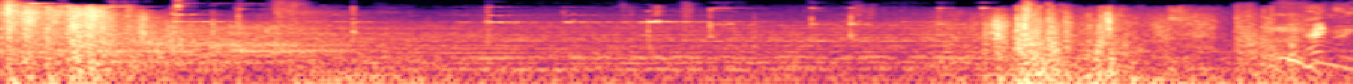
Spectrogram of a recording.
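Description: Gunfire in the Mafia II video game: a loud burst of shots at the start, then a second heavy volley a few seconds later, set against a sustained noisy background.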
